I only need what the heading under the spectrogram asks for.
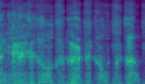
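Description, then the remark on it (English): A pig snorts and grunts in a rapid string of squealing, tonal bursts as it tries to sing, fairly loud, with no one talking. “listen, this is what a pig sounds like when it tries to sing.”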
